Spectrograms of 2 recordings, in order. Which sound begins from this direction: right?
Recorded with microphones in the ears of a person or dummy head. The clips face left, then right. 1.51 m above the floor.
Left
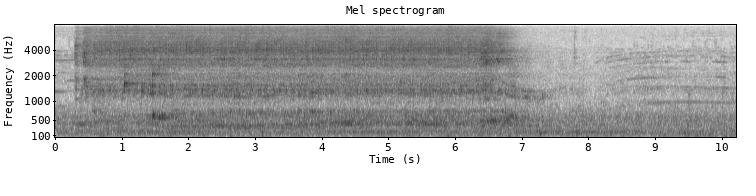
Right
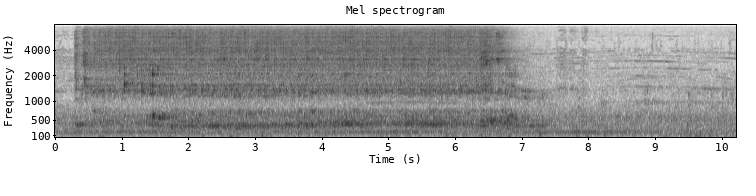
A running tap, at 0.3 s.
